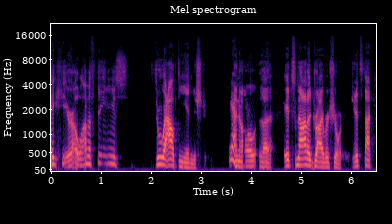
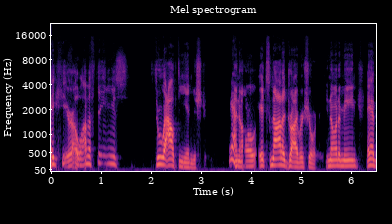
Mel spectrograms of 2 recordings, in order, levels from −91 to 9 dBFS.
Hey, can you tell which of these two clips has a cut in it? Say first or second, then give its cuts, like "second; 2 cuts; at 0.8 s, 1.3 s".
second; 2 cuts; at 4.1 s, 5.4 s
